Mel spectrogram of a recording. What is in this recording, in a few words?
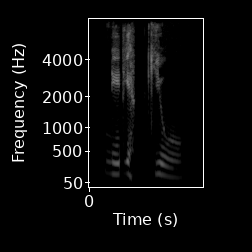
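tlacochahuaya, Zapotec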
